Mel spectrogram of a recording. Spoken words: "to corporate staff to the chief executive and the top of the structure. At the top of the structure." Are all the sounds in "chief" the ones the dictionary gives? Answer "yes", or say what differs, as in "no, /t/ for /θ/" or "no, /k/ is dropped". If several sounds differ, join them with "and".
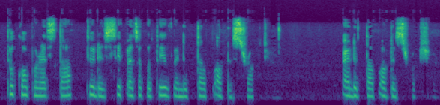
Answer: no, /s/ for /tʃ/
